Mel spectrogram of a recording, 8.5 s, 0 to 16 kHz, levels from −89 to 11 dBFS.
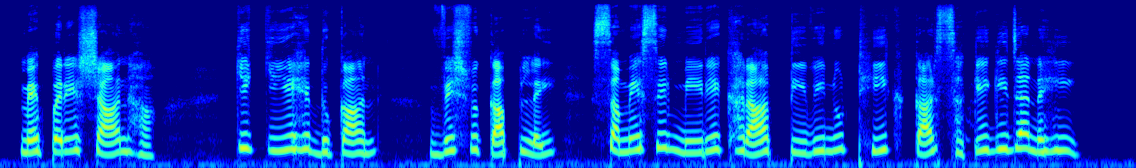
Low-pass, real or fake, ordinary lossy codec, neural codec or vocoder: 14.4 kHz; real; none; none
